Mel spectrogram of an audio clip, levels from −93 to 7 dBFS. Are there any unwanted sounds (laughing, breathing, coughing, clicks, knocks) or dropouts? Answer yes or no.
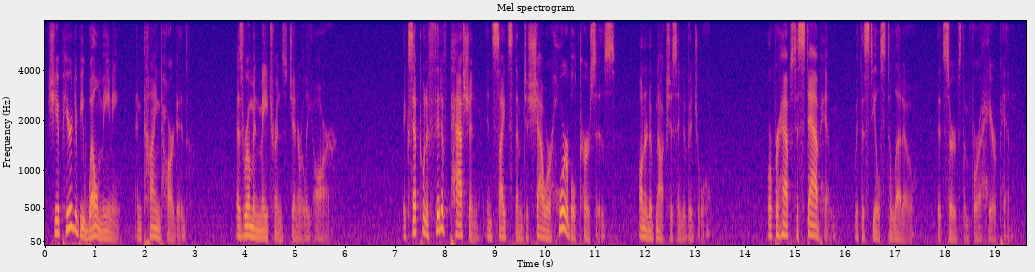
no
